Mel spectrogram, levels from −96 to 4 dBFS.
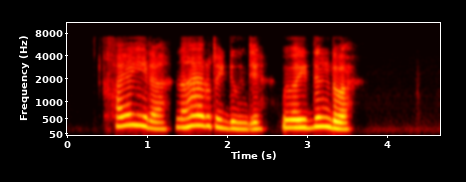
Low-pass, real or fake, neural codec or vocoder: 7.2 kHz; fake; codec, 16 kHz, 1.1 kbps, Voila-Tokenizer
